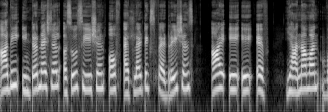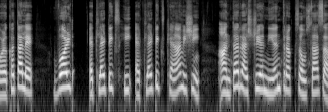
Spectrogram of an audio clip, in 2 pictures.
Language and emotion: Goan Konkani, neutral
